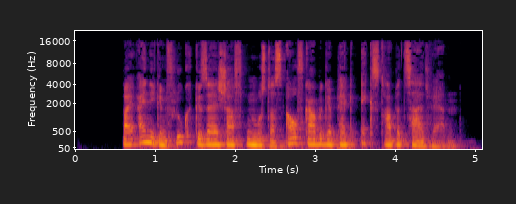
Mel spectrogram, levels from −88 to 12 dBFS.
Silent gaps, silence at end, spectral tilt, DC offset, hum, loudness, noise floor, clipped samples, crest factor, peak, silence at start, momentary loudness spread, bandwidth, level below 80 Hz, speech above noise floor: none; 0.3 s; -5 dB/octave; under 0.1%; none; -22 LUFS; -84 dBFS; under 0.1%; 16 dB; -8 dBFS; 0.6 s; 7 LU; 16.5 kHz; -42 dBFS; 63 dB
